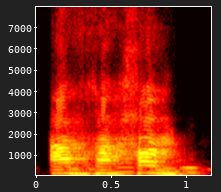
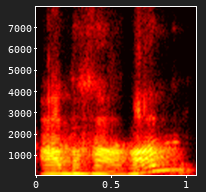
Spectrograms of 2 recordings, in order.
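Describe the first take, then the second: First: The second consonant is a V sound. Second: The second consonant is a B sound. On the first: The speaker calls it right. "mais on dit Avraham" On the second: The speaker calls it wrong. "on dit pas Abraham"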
